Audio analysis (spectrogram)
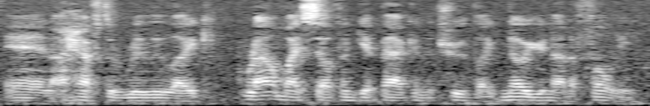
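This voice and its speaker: A man speaking as a podcast guest in a casual, reflective way, thoughtful and measured in short phrases. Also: deep voice, fairly even intonation. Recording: noisy room ambience.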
